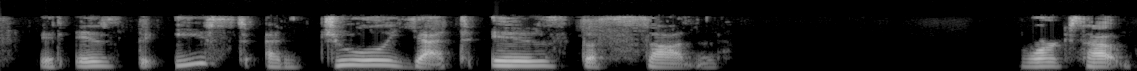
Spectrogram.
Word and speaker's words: Juliet: and zhu-li at cuz that's what we say her name Juliet three syllables Julie yet but it doesn't work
